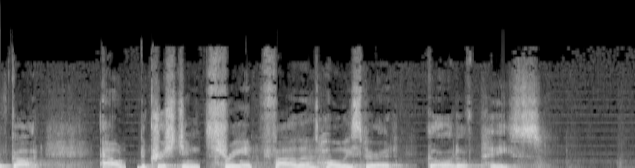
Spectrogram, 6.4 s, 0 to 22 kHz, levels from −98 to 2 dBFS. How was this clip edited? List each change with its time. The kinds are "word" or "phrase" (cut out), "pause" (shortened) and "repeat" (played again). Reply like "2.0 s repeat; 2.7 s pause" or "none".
1.3 s word; 2.0 s word; 2.5 s word; 3.2 s word; 4.2 s word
